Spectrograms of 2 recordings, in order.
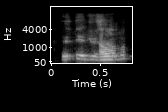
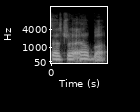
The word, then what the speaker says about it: Idris Elba: Idris Elba. Elra Elba. Thank you. He shows up and and my wife who's that I go that's Ezra Elba.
